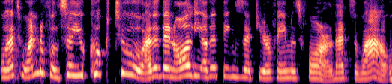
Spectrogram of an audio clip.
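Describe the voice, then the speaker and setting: A woman speaks in a raised, projected voice at a high pitch, bright and sharp in tone, at a moderate pace with hardly any pauses, very wide pitch swings, and a dry, close sound with no echo. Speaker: interviewer. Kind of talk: interview.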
